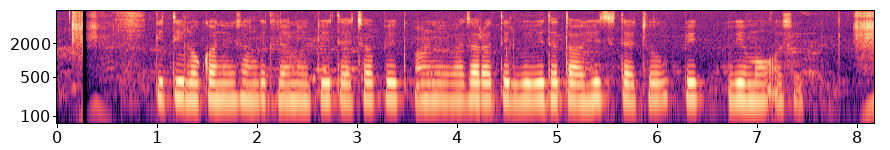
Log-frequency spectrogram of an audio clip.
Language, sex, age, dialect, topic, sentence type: Marathi, female, 31-35, Southern Konkan, banking, statement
